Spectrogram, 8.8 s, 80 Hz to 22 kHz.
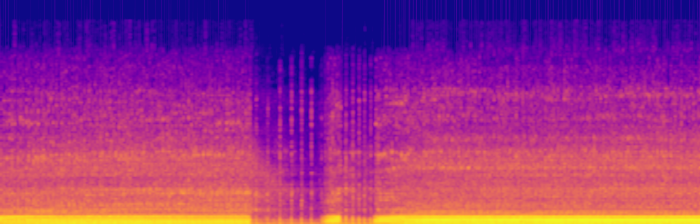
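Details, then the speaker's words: Echo SRM-225 two-stroke trimmer, screen already removed, carburetor adjusted: even high buzz drops on throttle-off, then climbs to a flat pitch without peaking; low top-end RPM from carbon-blocked exhaust port. "it to most people it's going to sound great it's going to sound normal but to me I can tell it needs just a little bit bit more it's not peeking out like I needed to"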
